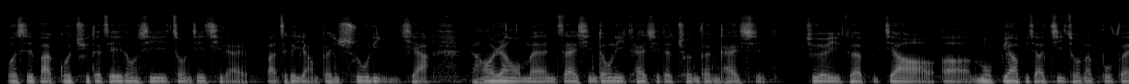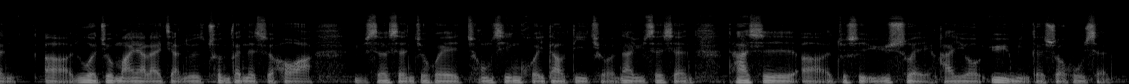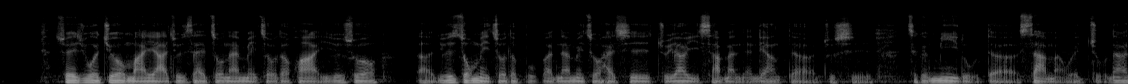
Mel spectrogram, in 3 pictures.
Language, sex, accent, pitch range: Chinese, male, native, 75-85 Hz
